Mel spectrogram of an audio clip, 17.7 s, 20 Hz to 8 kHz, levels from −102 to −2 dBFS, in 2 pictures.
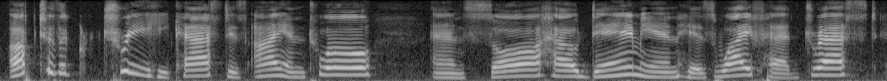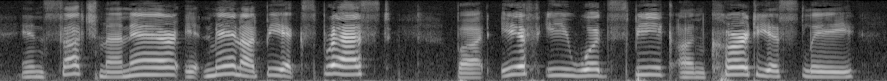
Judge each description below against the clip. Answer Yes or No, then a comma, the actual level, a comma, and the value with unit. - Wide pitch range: Yes, wide, 5.9 semitones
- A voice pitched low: No, high, 220 Hz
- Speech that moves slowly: Yes, slow, 105 wpm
